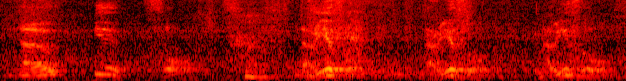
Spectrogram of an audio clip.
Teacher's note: the nucleus again is round about mid pitch maybe a little bit lower then next syllable is quite high doesn't matter whether it's stressed or unstressed it's quite high and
